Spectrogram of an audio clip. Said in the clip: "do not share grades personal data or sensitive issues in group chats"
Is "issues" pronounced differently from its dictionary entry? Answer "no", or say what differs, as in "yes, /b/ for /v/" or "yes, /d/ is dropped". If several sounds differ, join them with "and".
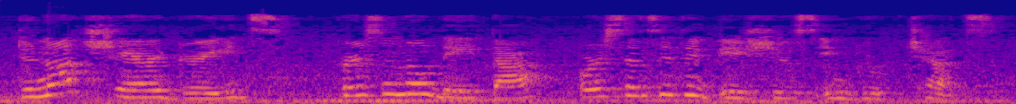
yes, /s/ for /z/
